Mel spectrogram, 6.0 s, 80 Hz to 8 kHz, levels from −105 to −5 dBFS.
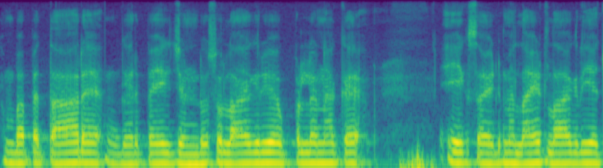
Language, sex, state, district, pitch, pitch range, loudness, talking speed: Marwari, male, Rajasthan, Nagaur, 140 Hz, 135-140 Hz, -15 LUFS, 200 wpm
